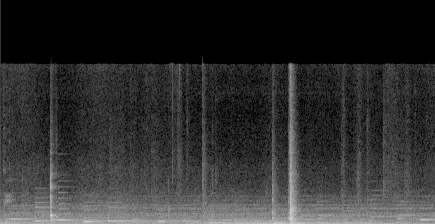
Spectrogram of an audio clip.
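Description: Background music, with a light clink under a second in and a sharp knock a little past four seconds in as a glass mixing bowl and its steel platform are set onto a digital kitchen scale.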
